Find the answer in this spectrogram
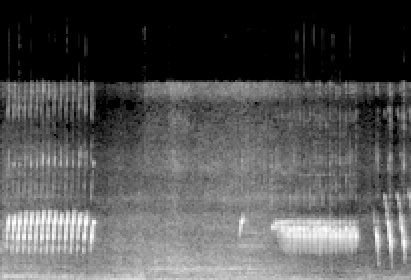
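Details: Canary training song: a quick run of repeated chirps, a pause with background hum, then a buzzy rolled trill and a few falling whistled notes.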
